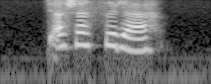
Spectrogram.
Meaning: dining hall
- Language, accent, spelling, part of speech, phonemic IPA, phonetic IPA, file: Armenian, Eastern Armenian, ճաշասրահ, noun, /t͡ʃɑʃɑsəˈɾɑh/, [t͡ʃɑʃɑsəɾɑ́h], Hy-ճաշասրահ.ogg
